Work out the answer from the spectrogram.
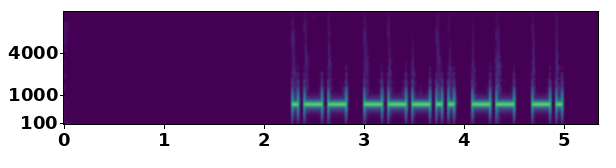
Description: Morse code, heard as a keyed tone, about 20 wpm, 700 Hz. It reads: W8MN
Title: USA Call Signs - 4 Characters - 20wpm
